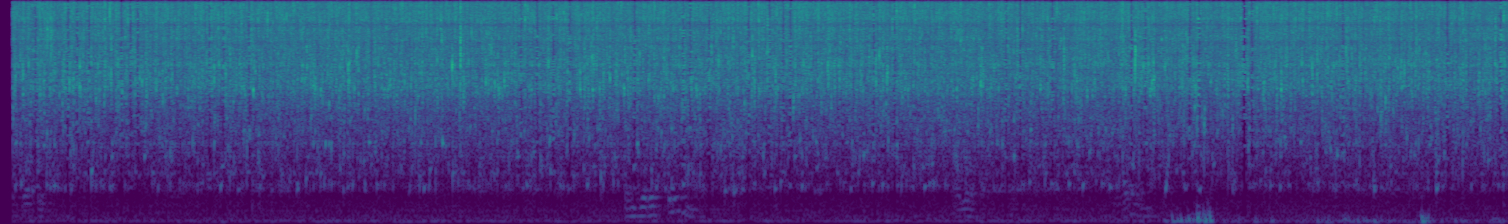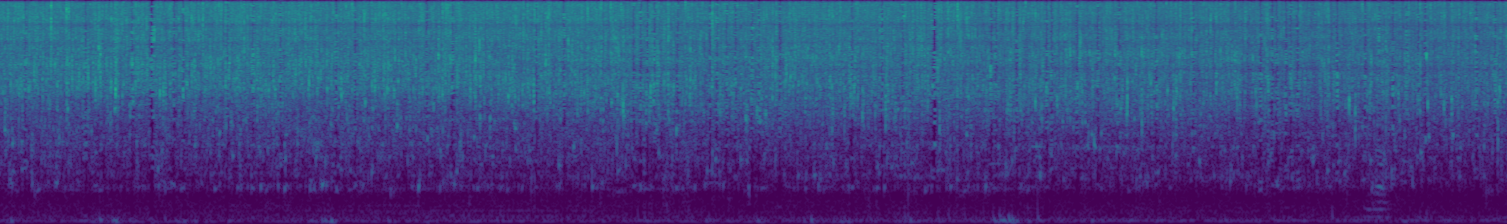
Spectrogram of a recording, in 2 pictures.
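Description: Water from a small garden waterfall splashing and trickling steadily over two stone ledges into a shallow pond. A few short low thumps break through, the strongest about twelve seconds in.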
